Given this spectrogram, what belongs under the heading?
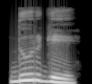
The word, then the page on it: ದುರಗೆ: Kannada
